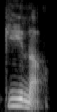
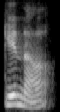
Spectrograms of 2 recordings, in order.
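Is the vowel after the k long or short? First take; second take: long; short. First: The vowel after the k is long. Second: The vowel after the k is short. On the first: The speaker calls it right. "with a line on the I becomes the badi E" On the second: The speaker calls it wrong. "instead of kina"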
